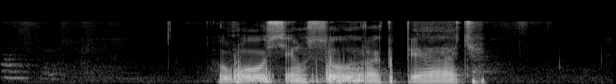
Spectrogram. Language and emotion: Russian, sad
